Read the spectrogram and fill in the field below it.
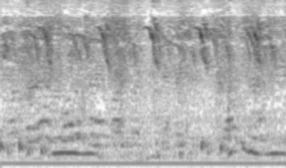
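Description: Pigeons coo in repeated low, rolling calls at a busy pigeon market, close and clear over a constant background hum, with soft clucking and faint voices mixed in.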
